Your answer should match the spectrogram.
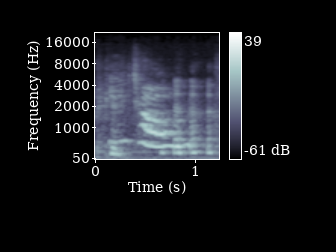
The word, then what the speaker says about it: piton: I think Python. Piton. Piton. It is not Python.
